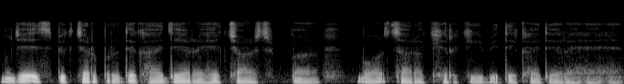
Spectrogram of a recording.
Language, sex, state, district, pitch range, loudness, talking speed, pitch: Hindi, male, Arunachal Pradesh, Lower Dibang Valley, 85-95 Hz, -21 LUFS, 165 wpm, 90 Hz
